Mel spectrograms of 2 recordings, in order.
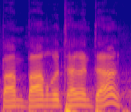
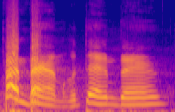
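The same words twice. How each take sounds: First: The phrase is said at a normal volume. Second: The phrase is shouted loudly and energetically.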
